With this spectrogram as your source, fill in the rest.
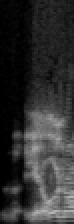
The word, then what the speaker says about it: Orgeron: How you pronounce that man's name? Orgeron, they probably still paying Les Miles, probably.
